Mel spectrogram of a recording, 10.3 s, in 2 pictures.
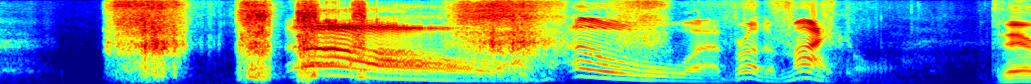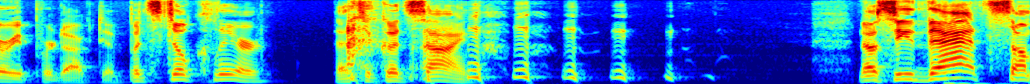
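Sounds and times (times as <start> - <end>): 
person blowing nose: 0.5 - 3.6
speech: 3.4 - 4.3, 5.0 - 8.6, 9.4 - 10.2
laughter: 6.9 - 8.8.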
